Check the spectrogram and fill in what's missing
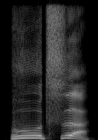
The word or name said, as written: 无耻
